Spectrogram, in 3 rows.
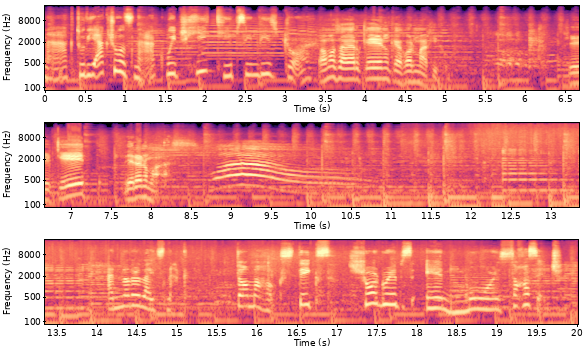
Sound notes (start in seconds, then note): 12.0 sizzling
